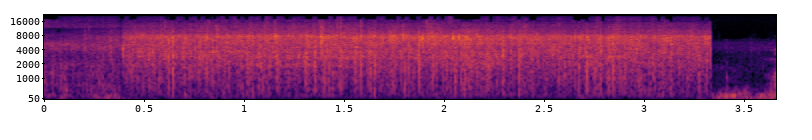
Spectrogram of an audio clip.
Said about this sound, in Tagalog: Tingnan mo doon sa malayo, lakas ng ulan.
